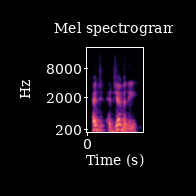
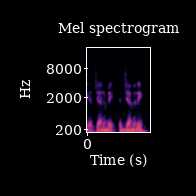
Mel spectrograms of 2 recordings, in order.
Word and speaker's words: hegemony: Hegemany. Hegemany. He We had a debate over how to pronounce that. It's actually hegemony.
